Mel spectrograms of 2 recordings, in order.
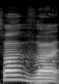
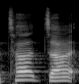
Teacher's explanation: The dental fricatives /θ/ /ð/ and /ðˤ/ from MSA shifted to /t/ /d/ /dˤ/ in Egyptian Arabic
